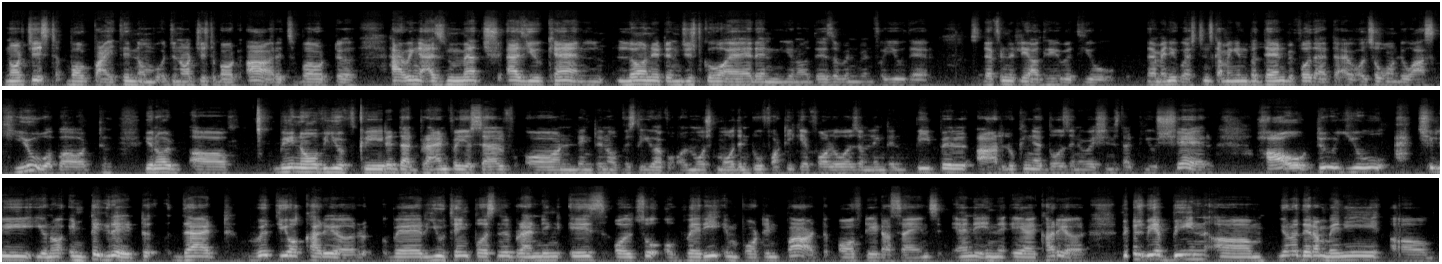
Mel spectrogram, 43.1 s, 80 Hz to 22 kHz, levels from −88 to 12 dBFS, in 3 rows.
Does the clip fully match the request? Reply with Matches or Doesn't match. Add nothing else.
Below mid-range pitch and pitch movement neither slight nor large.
Matches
